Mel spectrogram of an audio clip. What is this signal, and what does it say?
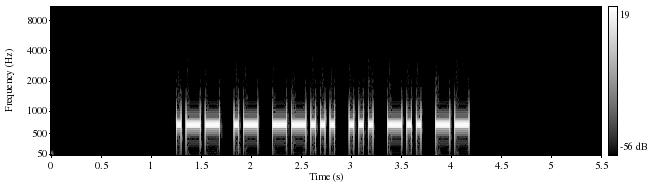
Morse code, heard as a keyed tone, about 25 wpm, 690 Hz. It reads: WA7SDM
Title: USA Call Signs - 6 Characters - 3x Character Spacing - 25wpm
